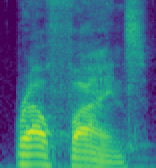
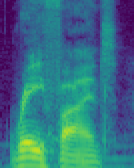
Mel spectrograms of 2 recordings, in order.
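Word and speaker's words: Ralph Fiennes: william neeson's wife or was it ralph finds ray finds however you you ray finds your name is spelled ralph this is probably the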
